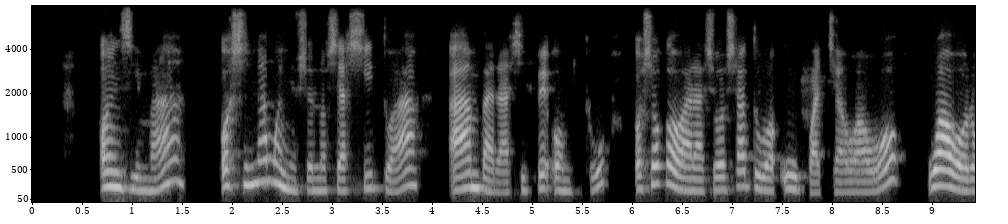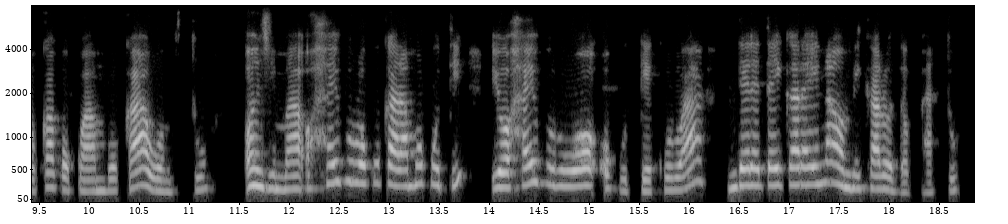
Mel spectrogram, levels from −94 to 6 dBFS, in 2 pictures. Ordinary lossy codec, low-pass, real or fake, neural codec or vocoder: Opus, 24 kbps; 7.2 kHz; fake; vocoder, 24 kHz, 100 mel bands, Vocos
